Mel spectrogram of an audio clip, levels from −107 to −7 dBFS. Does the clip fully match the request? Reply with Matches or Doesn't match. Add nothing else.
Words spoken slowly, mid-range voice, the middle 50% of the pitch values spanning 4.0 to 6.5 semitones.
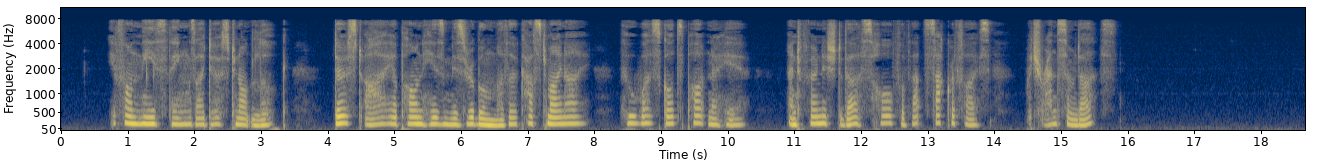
Doesn't match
